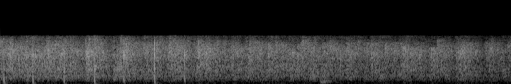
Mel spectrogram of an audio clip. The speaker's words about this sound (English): So please, a round of applause for Mr. Benjamin Payne before we get started.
